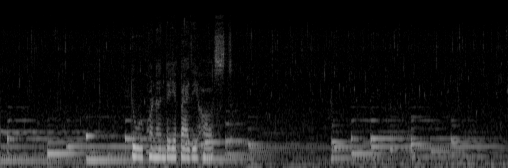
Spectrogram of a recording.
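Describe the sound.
Soft, steady rainfall with scattered raindrops patters quietly in the background beneath sustained piano notes, while a calm voice speaks over it in a relaxing meditation.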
